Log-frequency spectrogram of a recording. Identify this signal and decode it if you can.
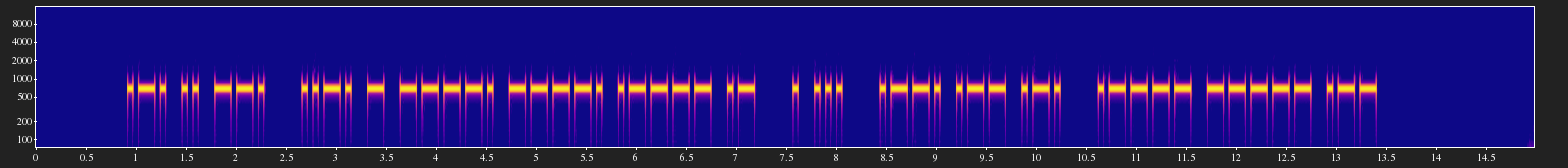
Morse code, heard as a keyed tone, about 22 wpm, 700 Hz. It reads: RIG FT991A ES PWR 10W
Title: Practice QSO - Exchange 2 - Info - 22wpm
